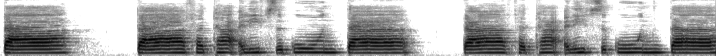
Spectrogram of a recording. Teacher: تا جو ہے میری زبان کی نوک اوپر والے سامنے والے جو مسوڑے ہیں ان کو لگنے سے ادا ہوگا. جو باریک تا ہے جس کے اوپر 2 نقطے ہیں, ٹھیک ہے, تا, تا فتح الف سکون تا, تا فتح الف سکون تا.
